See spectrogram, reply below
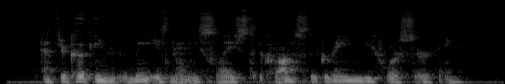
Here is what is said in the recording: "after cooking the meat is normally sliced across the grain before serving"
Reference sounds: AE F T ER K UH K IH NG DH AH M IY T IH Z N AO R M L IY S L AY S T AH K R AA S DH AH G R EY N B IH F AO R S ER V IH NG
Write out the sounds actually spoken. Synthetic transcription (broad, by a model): AE F T ER K UH K IH NG DH AH M IY T IH Z N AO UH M L IY S L AY S T AH K R AA S DH AH G R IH N B IH F AO R S ER V IH NG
